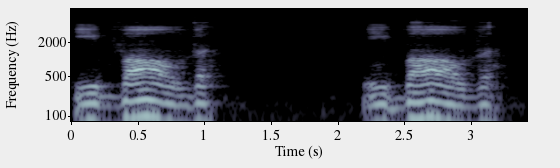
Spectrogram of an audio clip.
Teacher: Evolve has two syllables and the emphasis or stress is on the second syllable.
